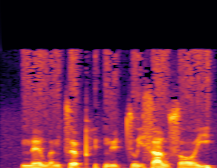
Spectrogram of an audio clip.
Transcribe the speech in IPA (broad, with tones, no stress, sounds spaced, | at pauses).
n̪ ɛː˨˩ w ɐ˨˧ ŋ t͡s œː˧ pʰ ɪ˧ k̚ m yː˨ t̚ t͡s uː˧ j s aː˨˧ w s ɔː˨˥ j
